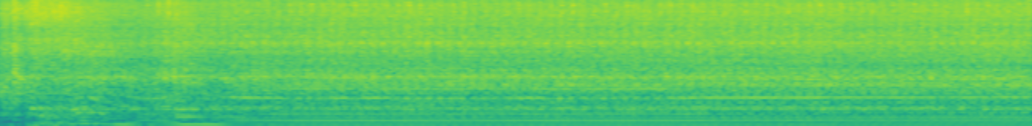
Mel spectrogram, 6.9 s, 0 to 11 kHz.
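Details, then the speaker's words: Mk1 VW Citi Golf starting first time after reconnecting the battery, following an engine bay wash: harsh hiss-like squeal at start-up, then an even idle. Water on the drive belt makes it slip and squeal. Some exhaust smoke is product burning off. "car started first time, that noise that you might have heard was just the belt, water got on the belt obviously, so it made that noise,"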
